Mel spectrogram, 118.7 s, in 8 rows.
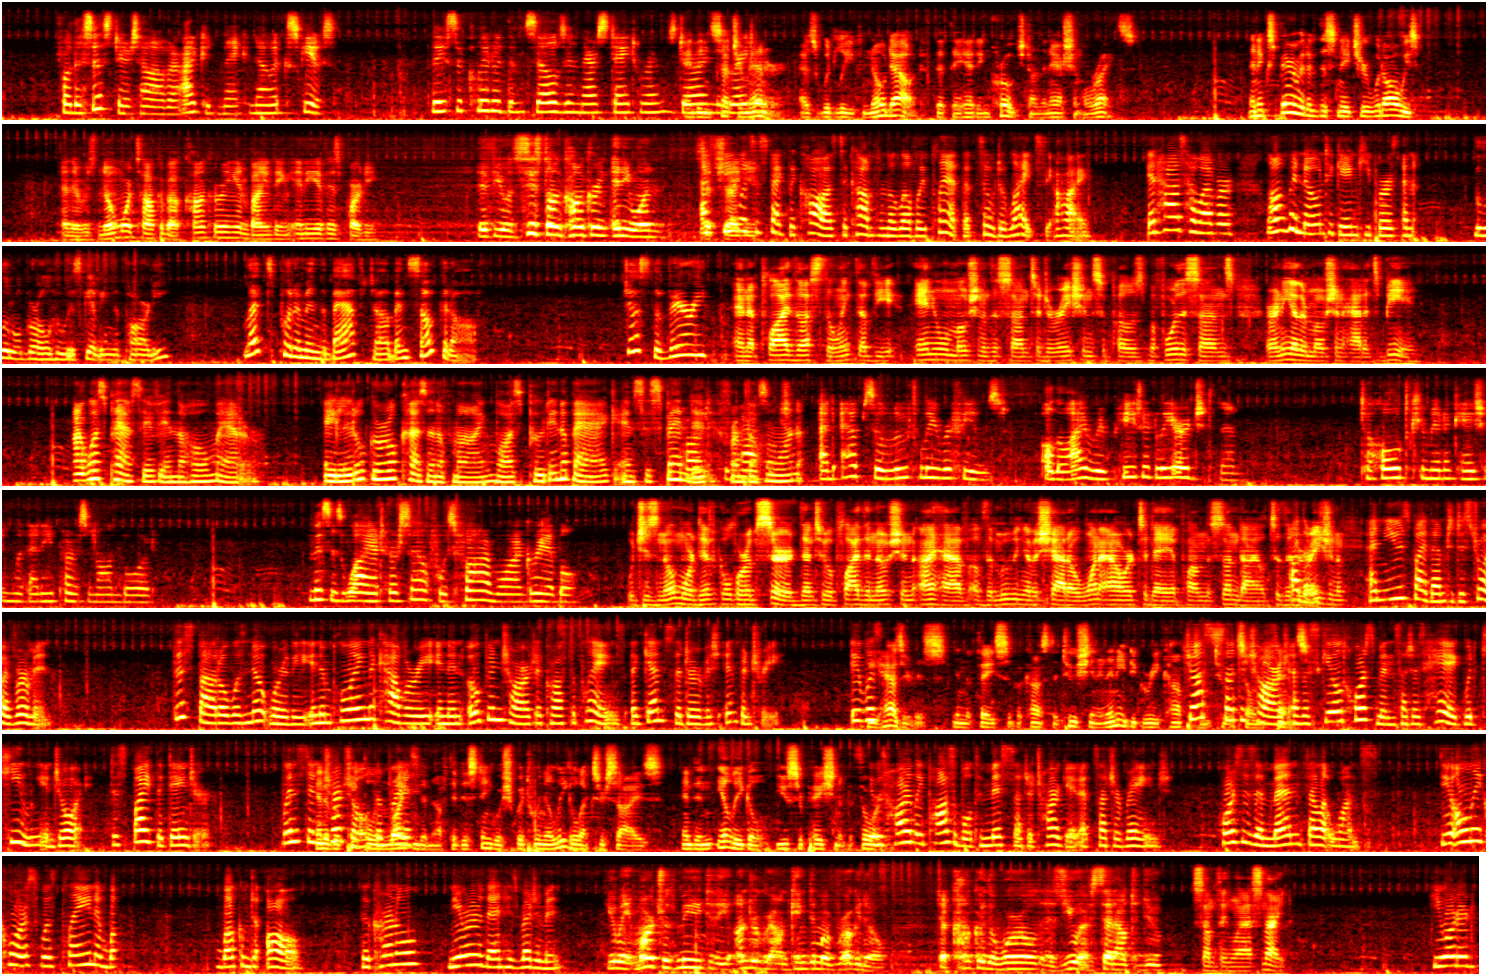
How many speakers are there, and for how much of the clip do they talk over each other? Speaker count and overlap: seven, about 6%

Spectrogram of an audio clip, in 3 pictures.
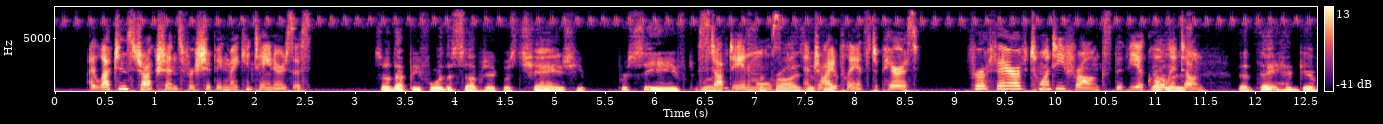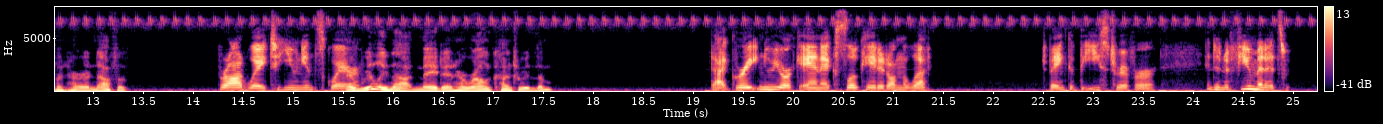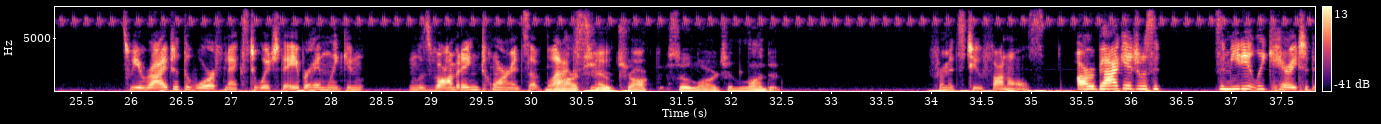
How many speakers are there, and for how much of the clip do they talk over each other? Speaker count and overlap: two, about 8%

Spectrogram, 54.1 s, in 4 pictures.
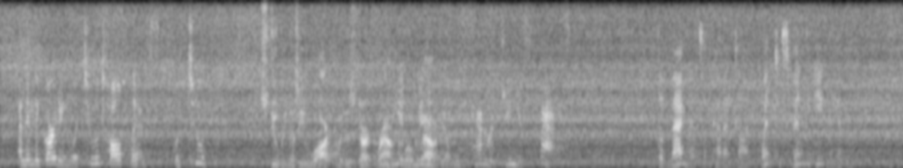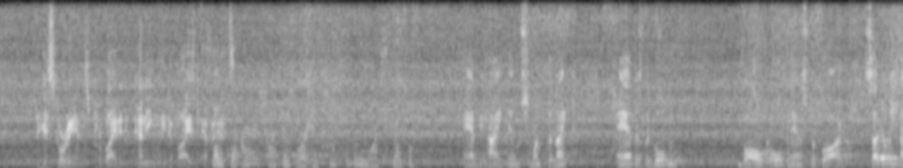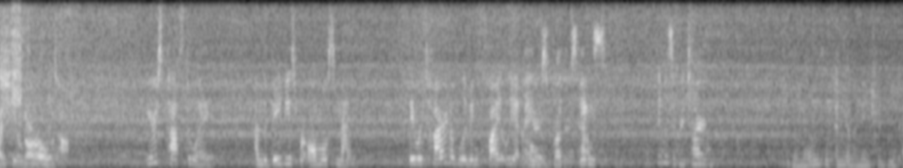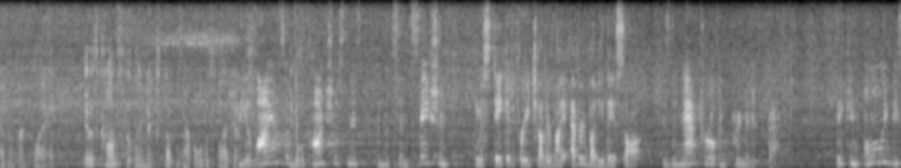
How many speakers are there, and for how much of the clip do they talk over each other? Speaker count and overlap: six, about 10%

